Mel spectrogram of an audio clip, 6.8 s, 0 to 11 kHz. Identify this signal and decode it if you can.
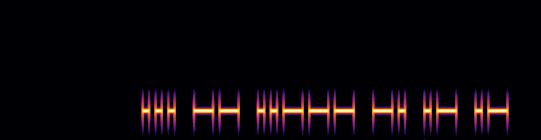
Morse code, heard as a keyed tone, about 15 wpm, 700 Hz. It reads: SM2NAA
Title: DXCC-100 Call Signs - 6 Characters - Repeated 3x - 15wpm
